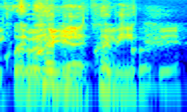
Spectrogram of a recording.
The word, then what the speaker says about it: Quibi: People are subscribing to this shit every day, like a 10-minute miniseries on Quibi. Like, is that how you say it? Yeah. So you have Quibi.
